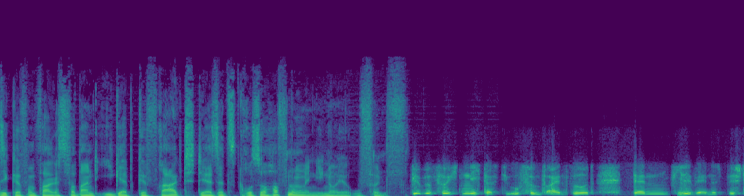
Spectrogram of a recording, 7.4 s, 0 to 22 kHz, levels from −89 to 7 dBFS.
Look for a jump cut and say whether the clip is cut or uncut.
cut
